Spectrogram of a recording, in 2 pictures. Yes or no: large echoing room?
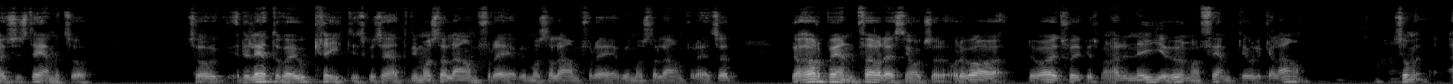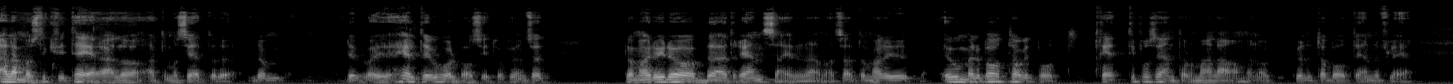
no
